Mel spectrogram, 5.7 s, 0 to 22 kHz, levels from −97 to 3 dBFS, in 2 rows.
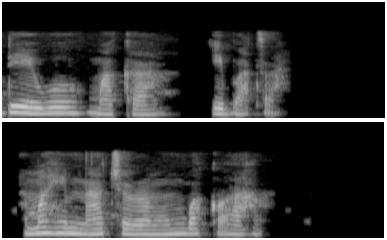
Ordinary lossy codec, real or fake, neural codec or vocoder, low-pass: none; real; none; none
